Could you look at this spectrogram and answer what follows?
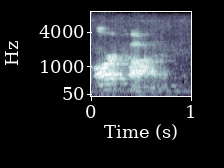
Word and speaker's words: arXiv: And also, if you're interested in reading things like this, there's a website called Archive, which is spelled different. ARXIV.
